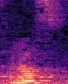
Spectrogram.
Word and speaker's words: Reims: We pronounce it as Ruina, and we pronounce the city as Reims.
